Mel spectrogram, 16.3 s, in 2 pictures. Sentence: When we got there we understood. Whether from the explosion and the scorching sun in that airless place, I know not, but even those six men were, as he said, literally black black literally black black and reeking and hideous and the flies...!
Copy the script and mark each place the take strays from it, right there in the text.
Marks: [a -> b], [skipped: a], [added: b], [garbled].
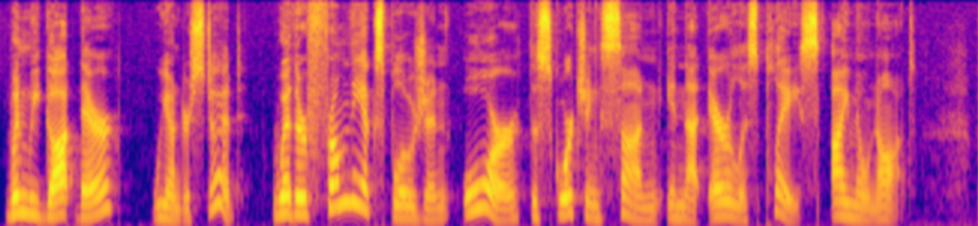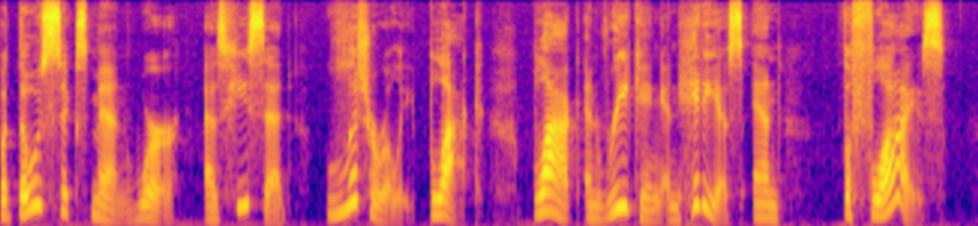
When we got there we understood. Whether from the explosion [and -> or] the scorching sun in that airless place, I know not, but [skipped: even] those six men were, as he said, literally black black [skipped: literally black black] and reeking and hideous and the flies...!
